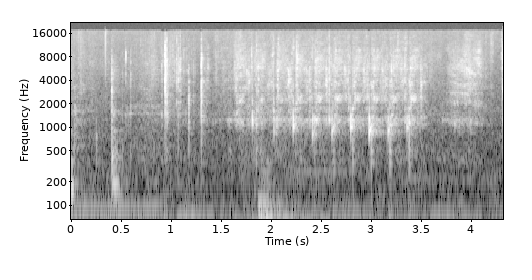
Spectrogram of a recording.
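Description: Acrylic pouring paint being stirred in a small plastic cup to work in a little added silicone: soft wet scraping with small squeaky clicks, and a dull thump about two seconds in.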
